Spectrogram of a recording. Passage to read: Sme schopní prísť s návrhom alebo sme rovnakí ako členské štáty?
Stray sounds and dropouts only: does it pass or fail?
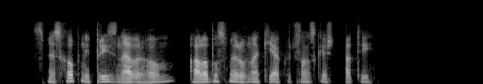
fail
